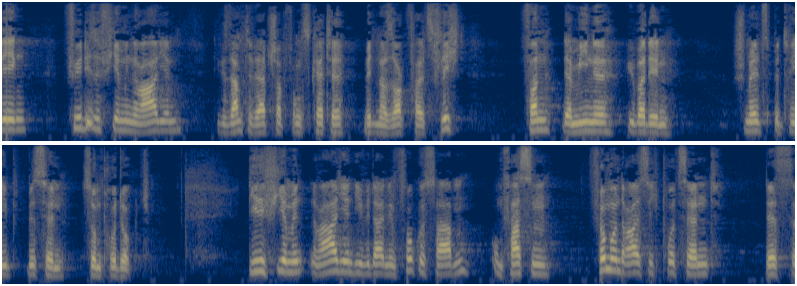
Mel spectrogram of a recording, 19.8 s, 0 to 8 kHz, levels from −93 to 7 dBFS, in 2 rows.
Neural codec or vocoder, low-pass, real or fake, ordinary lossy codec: none; none; real; none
